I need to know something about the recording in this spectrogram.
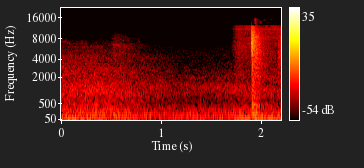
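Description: Steady low rumble of outdoor background noise, with music starting near the end.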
